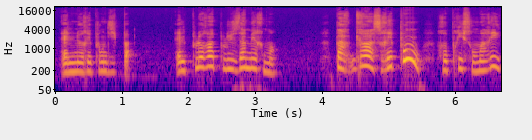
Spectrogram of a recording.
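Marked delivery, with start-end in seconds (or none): 4.2-5.5 rising, louder frightened plea; pleading in fear. A narrator's reading. Pierre begging his silent wife, frightened plea. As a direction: beg her to answer, scared. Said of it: "que ce muet désespoir épouvantait".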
